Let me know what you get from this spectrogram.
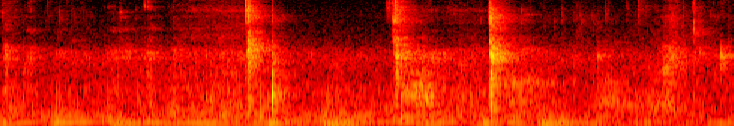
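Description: Close-up mouth sounds of a person chewing soft, sticky braised pork leg (pata tim), with about three sharp wet smacks.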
